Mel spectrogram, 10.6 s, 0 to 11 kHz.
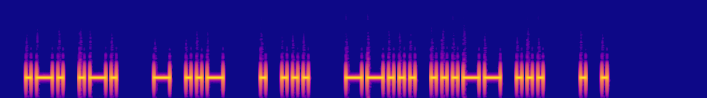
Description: Morse code, heard as a keyed tone, about 15 wpm, 700 Hz. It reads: RR TU ES 73S EE
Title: SOTA QSO Practice 15wpm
